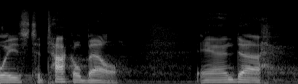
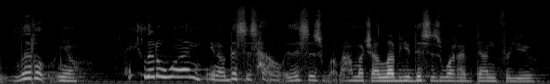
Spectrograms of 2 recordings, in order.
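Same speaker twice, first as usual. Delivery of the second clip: much higher, soft cooing to a little one; baby talk; 7 semitones higher, 4 dB quieter, faster than usual. Retold or imitated. Loving parent cooing to a little child in baby talk. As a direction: coo it gently like a parent to a baby. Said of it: "speaking baby talk to little ones".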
